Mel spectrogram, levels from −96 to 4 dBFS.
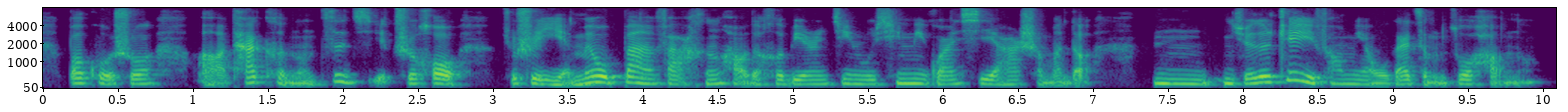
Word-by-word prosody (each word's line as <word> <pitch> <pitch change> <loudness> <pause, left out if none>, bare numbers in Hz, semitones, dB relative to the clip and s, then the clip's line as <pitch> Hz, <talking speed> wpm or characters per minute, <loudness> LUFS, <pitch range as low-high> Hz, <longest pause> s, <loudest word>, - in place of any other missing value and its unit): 包 190 - +2
括 - - +1
说， 170 +1 -1 0.3
呃， - - -2
他 - - +4
可 - - -4
能 - - -3
自 250 -2 -2
己 220 +3 -4
之 175 - -2
后 175 -2 +4 0.3
就 - - -3
是 180 -1 +3
也 145 -3 0
没 170 - +2
有 225 +1 +10
办 210 -4 +2
法 180 - -3
很 165 +1 -4
好 195 - -2
地 - - -2
和 160 - -2
别 160 0 0
人 160 +1 -5
进 170 +1 -4
入 160 -1 -3
亲 160 +4 -1
密 180 -1 +2
关 165 0 -3
系 175 -2 +1
呀 155 -1 -1
什 - - -3
么 - - -5
的， - - -3 0.4
嗯， 170 -1 0
你 185 - +4
觉 180 0 0
得 225 +1 +8
这 300 +6 +1
一 225 - +6
方 170 -4 -6
面 160 - -4
我 95 - -1
该 160 - +1
怎 190 +7 -4
么 200 - -4
做 165 -4 0
好 160 +6 -6
呢？ 210 +1 -8
175 Hz, 290 characters per minute, -23 LUFS, 160-195 Hz, 0.4 s, 有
